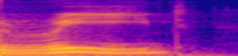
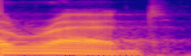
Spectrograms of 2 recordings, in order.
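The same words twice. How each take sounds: First: "read" as "reed", long ee; present-tense pronunciation. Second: "read" as "red", short e; past-tense pronunciation. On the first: English teacher naming the base verb, "read" as "reed". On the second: English teacher giving the past of the verb, "read" as "red". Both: Shown as a demonstration. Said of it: "mas com pronúncia diferente".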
